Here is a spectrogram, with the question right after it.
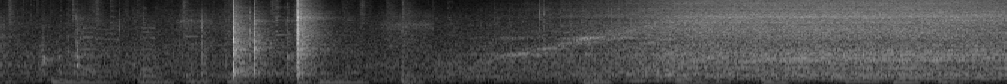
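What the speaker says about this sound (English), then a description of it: "So we're whisking this on high speed." A stand mixer whisks egg whites on high speed for a vanilla sponge roll cake, a steady whirring drone that builds and rises in pitch over the second half after a few clatters and knocks at the start.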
